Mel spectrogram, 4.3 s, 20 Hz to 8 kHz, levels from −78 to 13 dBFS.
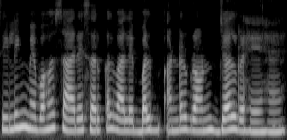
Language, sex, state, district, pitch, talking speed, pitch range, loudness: Hindi, female, Jharkhand, Garhwa, 240 Hz, 155 wpm, 230-260 Hz, -15 LUFS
